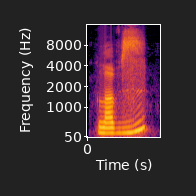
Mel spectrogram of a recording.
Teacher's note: The V sound at the end of the word means that it will be a voiced sound and it will end with a Z.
